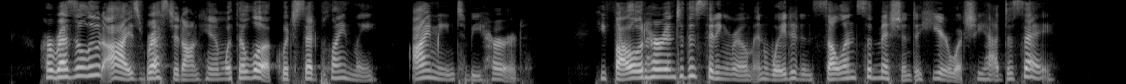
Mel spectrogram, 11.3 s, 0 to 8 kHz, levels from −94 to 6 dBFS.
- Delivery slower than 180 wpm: No, average, 190 wpm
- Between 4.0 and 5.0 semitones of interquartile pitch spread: Yes, average, 4.7 semitones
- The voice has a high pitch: Yes, high, 210 Hz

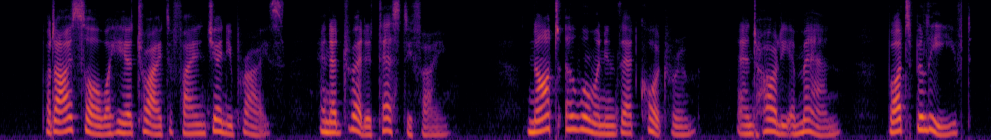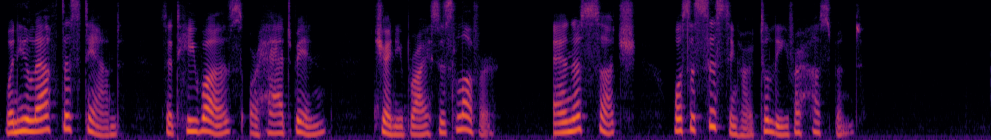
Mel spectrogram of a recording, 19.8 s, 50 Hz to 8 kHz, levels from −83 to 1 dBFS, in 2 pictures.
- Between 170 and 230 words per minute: No, average, 155 wpm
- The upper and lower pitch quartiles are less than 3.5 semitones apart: No, average, 5.1 semitones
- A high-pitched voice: Yes, high, 210 Hz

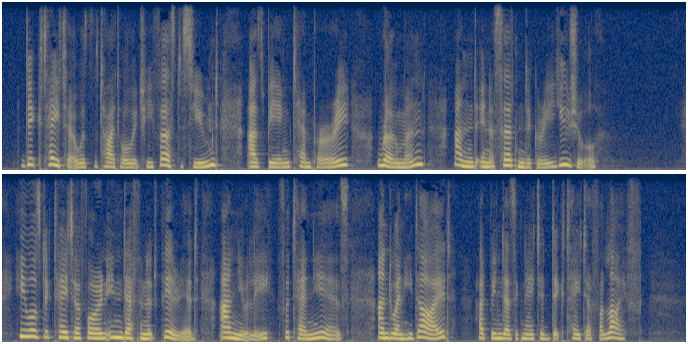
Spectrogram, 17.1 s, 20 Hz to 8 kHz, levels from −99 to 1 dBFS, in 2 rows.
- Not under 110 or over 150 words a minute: Yes, average, 140 wpm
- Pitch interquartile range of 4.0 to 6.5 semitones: Yes, average, 4.4 semitones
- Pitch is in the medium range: No, high, 215 Hz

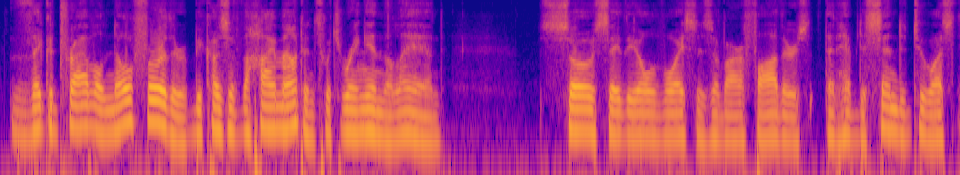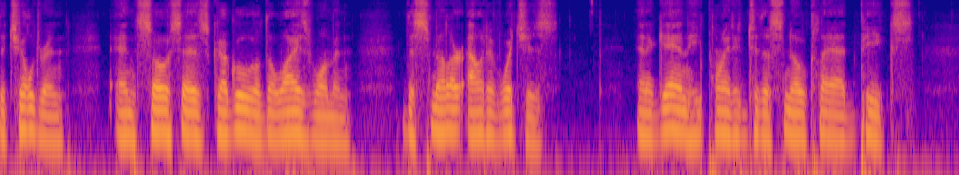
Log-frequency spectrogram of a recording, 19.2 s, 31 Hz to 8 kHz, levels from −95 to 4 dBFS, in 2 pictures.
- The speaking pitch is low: Yes, low, 115 Hz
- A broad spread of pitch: No, average, 2.9 semitones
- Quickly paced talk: No, average, 160 wpm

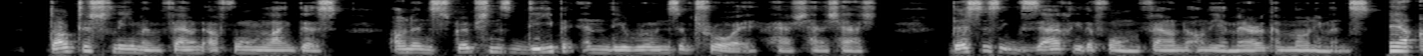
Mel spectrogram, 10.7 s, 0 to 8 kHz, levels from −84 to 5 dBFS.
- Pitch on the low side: Yes, low, 125 Hz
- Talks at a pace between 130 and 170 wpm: Yes, average, 145 wpm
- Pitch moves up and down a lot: Yes, wide, 6.1 semitones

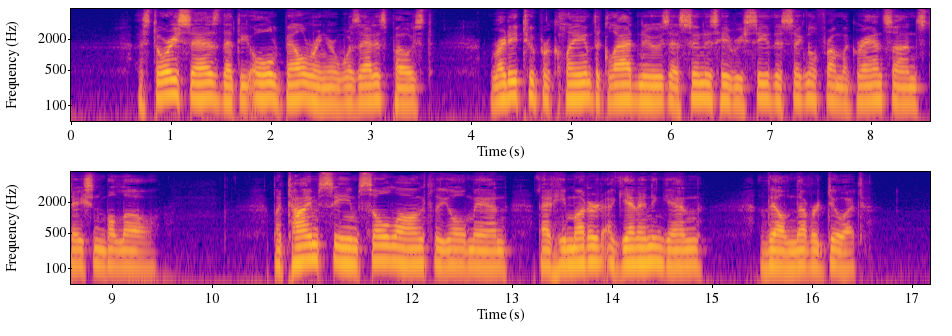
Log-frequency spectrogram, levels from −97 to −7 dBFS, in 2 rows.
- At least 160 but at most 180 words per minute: Yes, average, 170 wpm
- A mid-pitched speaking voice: No, low, 125 Hz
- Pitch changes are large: No, narrow, 2.5 semitones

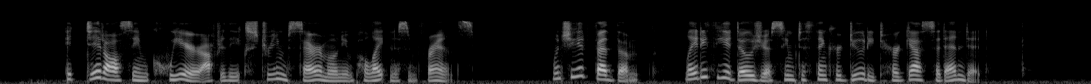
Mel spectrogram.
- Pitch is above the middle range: Yes, high, 205 Hz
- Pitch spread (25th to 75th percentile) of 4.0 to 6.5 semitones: Yes, average, 4.7 semitones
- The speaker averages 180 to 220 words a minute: No, average, 165 wpm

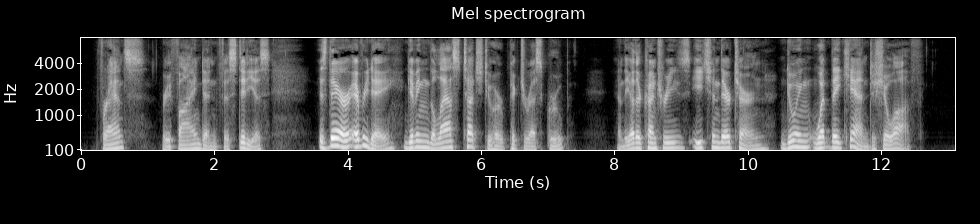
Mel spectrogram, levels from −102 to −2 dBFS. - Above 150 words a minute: No, average, 140 wpm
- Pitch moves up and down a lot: Yes, wide, 6.4 semitones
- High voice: No, low, 130 Hz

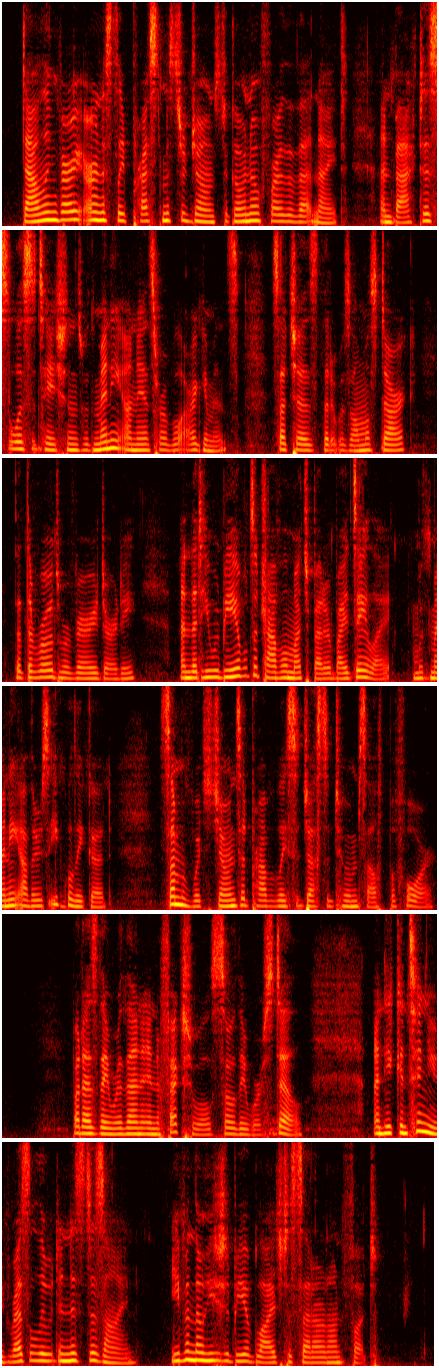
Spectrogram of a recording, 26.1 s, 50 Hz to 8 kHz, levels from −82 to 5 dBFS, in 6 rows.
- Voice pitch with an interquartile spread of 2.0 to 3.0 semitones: No, average, 3.4 semitones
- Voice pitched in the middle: No, high, 210 Hz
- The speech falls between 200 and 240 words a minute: Yes, fast, 205 wpm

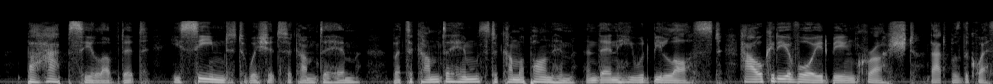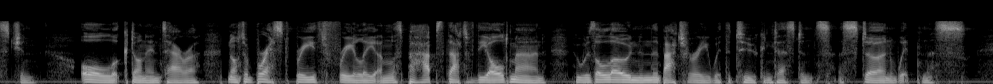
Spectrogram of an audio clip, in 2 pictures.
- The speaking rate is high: Yes, fast, 210 wpm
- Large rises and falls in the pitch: No, average, 3.0 semitones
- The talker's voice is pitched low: Yes, low, 100 Hz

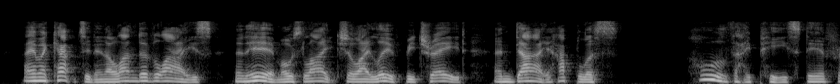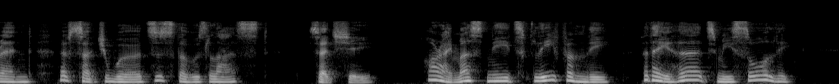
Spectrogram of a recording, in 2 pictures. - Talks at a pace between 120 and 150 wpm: Yes, average, 145 wpm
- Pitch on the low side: Yes, low, 130 Hz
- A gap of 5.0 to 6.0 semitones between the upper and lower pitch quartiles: Yes, wide, 5.6 semitones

